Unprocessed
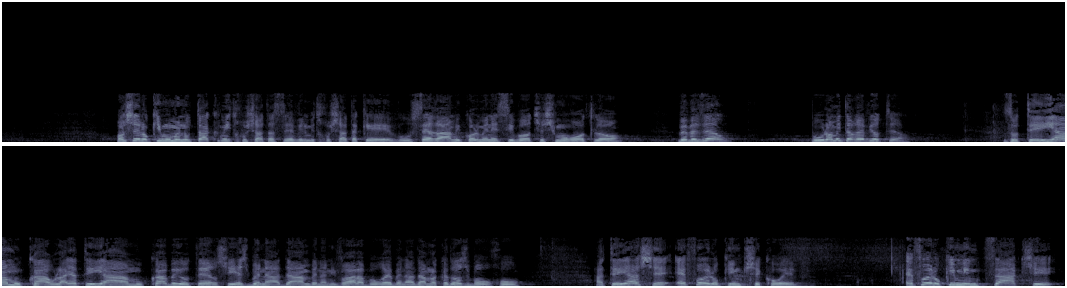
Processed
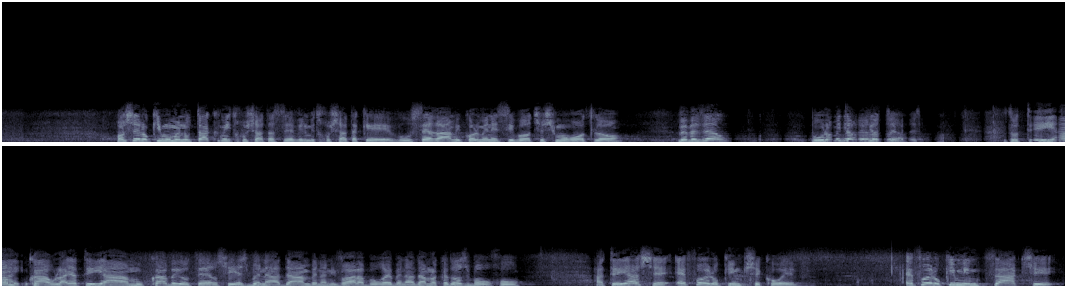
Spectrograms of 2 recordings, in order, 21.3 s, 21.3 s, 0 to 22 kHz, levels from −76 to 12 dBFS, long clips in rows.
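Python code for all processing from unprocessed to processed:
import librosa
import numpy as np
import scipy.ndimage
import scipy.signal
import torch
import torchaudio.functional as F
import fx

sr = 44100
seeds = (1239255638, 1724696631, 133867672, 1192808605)

y = fx.chain(x, sr, fx.reverse_delay(ms=203, wet_db=-7.0),
    fx.tremolo_abs(hz=4.0), at=(7.19, 10.89))
y = fx.chain(y, sr, fx.delta_mod(bps=64000, step_db=-44.0),
    fx.lowpass(hz=5200.0, slope=24),
    fx.band_squash(depth_pct=40), at=(11.92, 13.36))
y = scipy.signal.sosfilt(scipy.signal.ellip(4, 1.0, 40, 4800.0, 'lowpass', fs=sr, output='sos'), y)
y = fx.band_squash(y, sr, depth_pct=40)
y = y * librosa.db_to_amplitude(6.0)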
